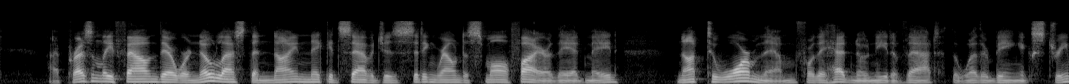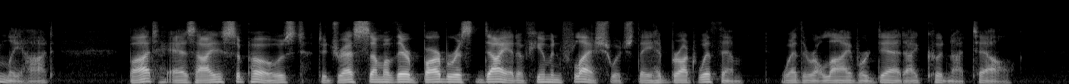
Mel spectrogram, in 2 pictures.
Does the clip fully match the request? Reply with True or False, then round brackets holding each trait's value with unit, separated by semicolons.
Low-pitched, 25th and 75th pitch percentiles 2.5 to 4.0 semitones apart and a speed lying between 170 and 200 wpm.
False (100 Hz; 4.6 semitones; 175 wpm)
